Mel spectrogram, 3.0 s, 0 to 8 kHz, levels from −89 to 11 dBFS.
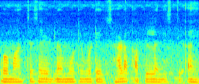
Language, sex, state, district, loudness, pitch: Marathi, male, Maharashtra, Aurangabad, -19 LUFS, 95 Hz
